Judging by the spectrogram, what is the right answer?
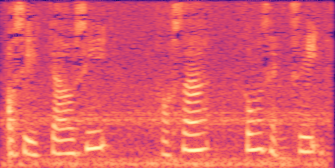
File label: cantonese Im a student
